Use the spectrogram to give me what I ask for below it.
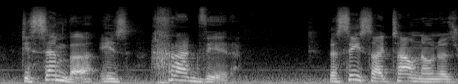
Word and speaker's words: Rhagfyr: Another cool Welsh sound is r, which is spelt RH. It's a rolled r, but without the voicing. December is Rhagfyr.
